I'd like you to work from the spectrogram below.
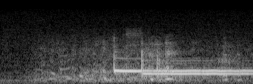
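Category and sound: household object, doorbell ringing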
